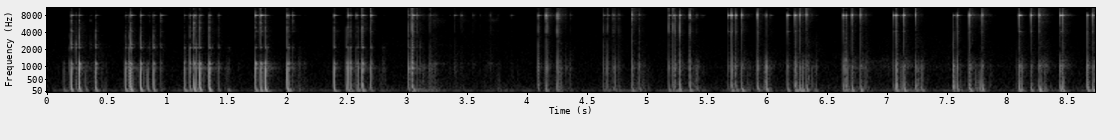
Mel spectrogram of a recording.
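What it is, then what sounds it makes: Glass bowl tapped with nails. Long nails tap the outer surface of a clear, etched, medium-sized glass bowl, held empty and upside down in both hands. Quick bursts of short, bright clinks come in rapid clusters separated by brief pauses, each tap dying away almost instantly with a faint high ring.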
